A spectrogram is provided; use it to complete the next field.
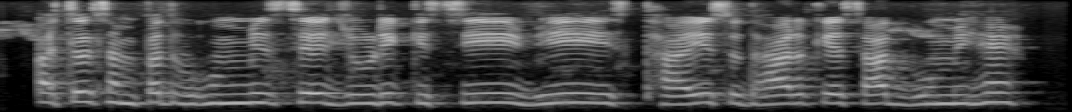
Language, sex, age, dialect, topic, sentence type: Hindi, female, 46-50, Awadhi Bundeli, banking, statement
